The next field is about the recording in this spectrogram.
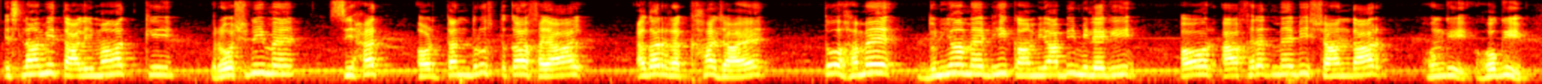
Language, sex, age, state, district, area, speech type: Urdu, male, 18-30, Bihar, Purnia, rural, spontaneous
